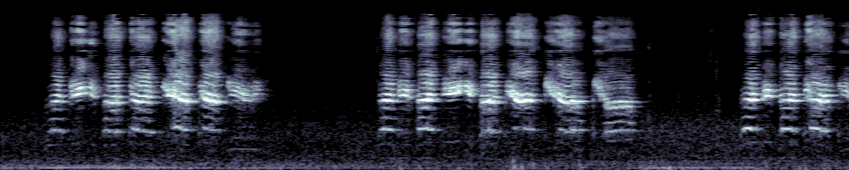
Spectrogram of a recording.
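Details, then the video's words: Loud, pulsing, harsh screeches from an angry black-capped lory, delivered in three dense bursts of rapid raspy notes with brief silent gaps between them. "angry bird? Black capped lory"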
